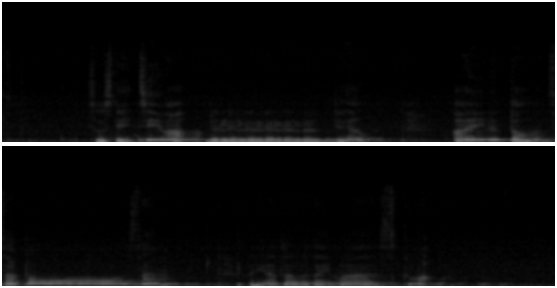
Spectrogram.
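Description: A young woman sings a few held notes close into a microphone.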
